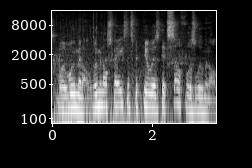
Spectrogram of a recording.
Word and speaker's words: liminal: Liminal, laminal. I'm saying it wrong and I'm making Ronald upset. Hominal. I'm looking it up. Liminal spaces? Backrooms. What's it called? Liminal. Liminal. Liminal, right?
